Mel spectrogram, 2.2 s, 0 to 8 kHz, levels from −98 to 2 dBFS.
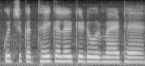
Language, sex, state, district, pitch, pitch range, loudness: Hindi, female, Bihar, Vaishali, 220 Hz, 205-230 Hz, -15 LUFS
